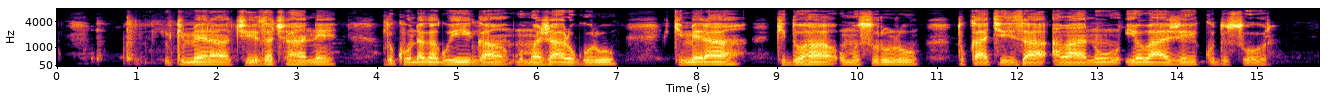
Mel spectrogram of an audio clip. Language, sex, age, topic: Kinyarwanda, male, 25-35, agriculture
